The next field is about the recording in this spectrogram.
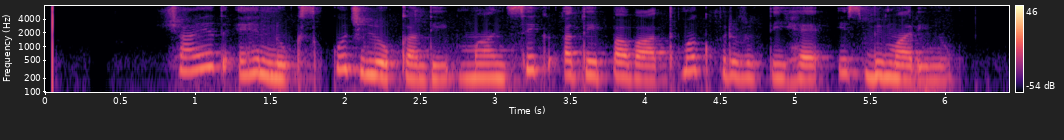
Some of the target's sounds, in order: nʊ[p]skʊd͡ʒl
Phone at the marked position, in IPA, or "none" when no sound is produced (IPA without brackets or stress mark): k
